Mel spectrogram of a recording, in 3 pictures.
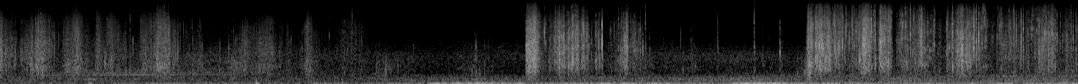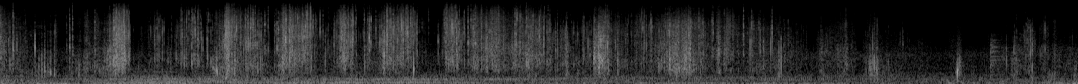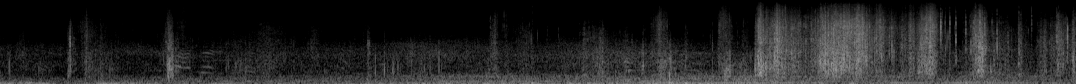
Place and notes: Nablus dump, walking through plastic material
project trans4m orchestra
אזור יהודה והשומרון, 1 August 2010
